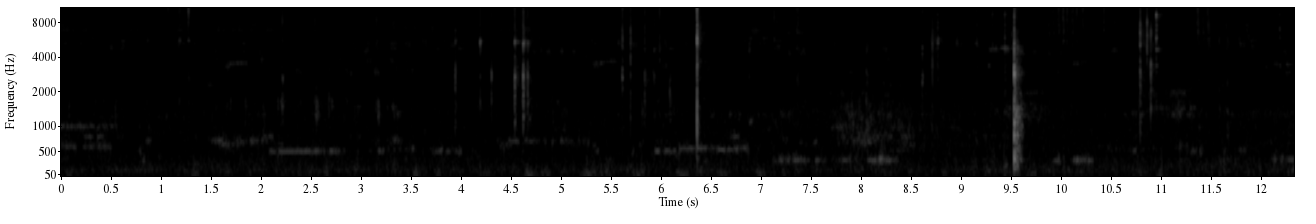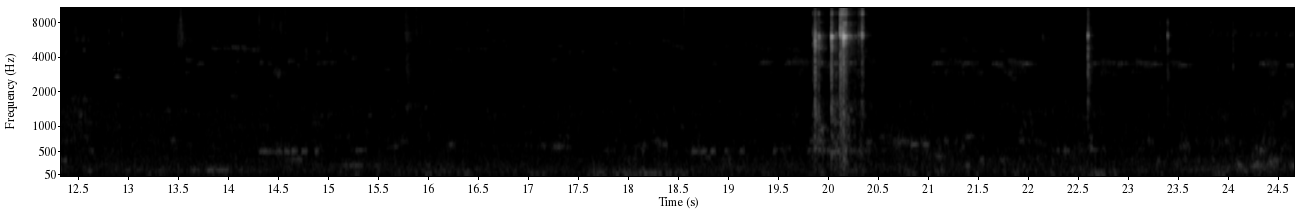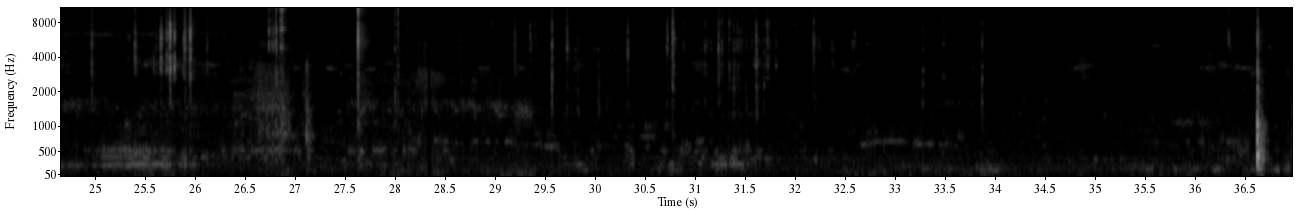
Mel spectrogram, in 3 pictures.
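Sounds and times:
small metal parts clicking: 0:01.0 - 0:07.4, 0:08.6 - 0:11.9, 0:19.8 - 0:20.4, 0:24.9 - 0:34.0.

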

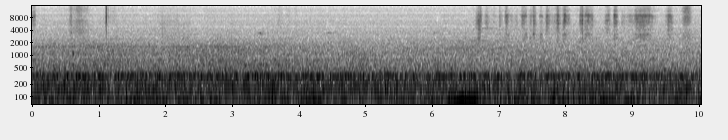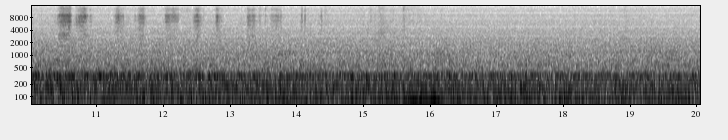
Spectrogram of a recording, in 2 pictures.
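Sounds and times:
steady low hum: 0:00.0 - 0:20.0
brush pen scratching paper: 0:06.6 - 0:14.4.

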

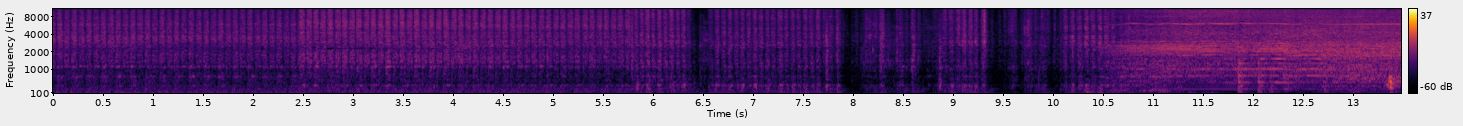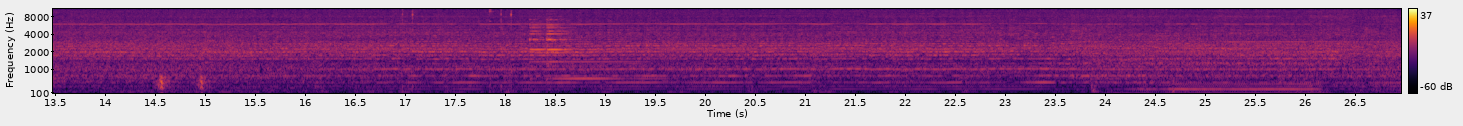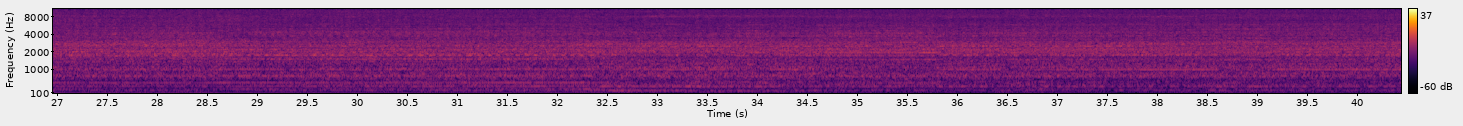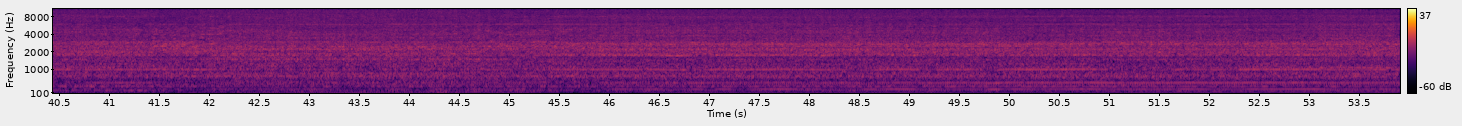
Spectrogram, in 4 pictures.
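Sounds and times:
rotary tool motor whine: 0:10.5 - 0:26.3.

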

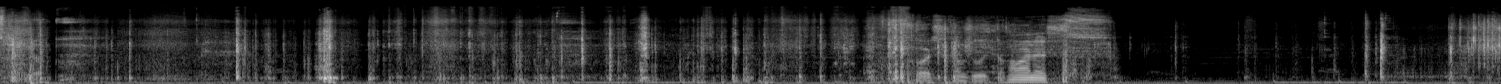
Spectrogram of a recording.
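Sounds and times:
cardboard box rustling and scraping: 0:00.0 - 0:11.0.

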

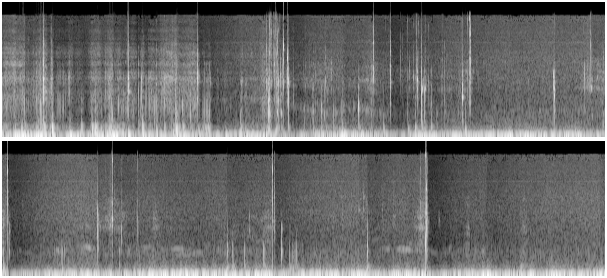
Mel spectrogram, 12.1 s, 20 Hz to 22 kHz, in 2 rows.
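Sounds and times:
steady low rumble: 0:00.0 - 0:12.0
water splashing and sloshing: 0:00.0 - 0:12.0.

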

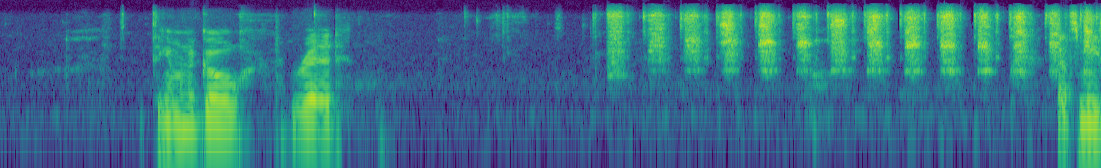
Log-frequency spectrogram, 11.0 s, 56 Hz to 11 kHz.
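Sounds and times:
spray bottle squirting: 0:06.0 - 0:11.0.

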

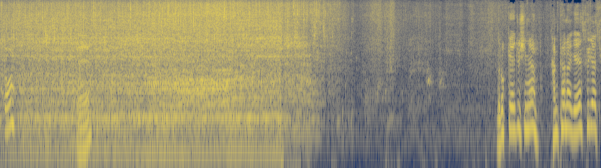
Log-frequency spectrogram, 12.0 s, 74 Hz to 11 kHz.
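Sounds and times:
pump motor humming: 0:00.0 - 0:07.2.

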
